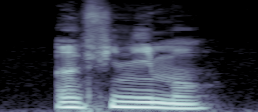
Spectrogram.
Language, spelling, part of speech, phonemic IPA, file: French, infiniment, adverb, /ɛ̃.fi.ni.mɑ̃/, Fr-infiniment.ogg
- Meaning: 1. infinitely, ad infinitum 2. infinitely, extremely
